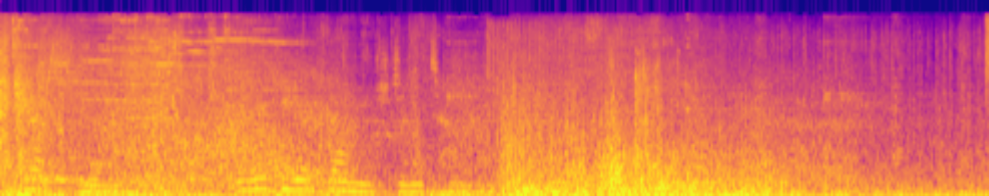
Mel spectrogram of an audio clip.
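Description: Fire roars and bursts into flame.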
